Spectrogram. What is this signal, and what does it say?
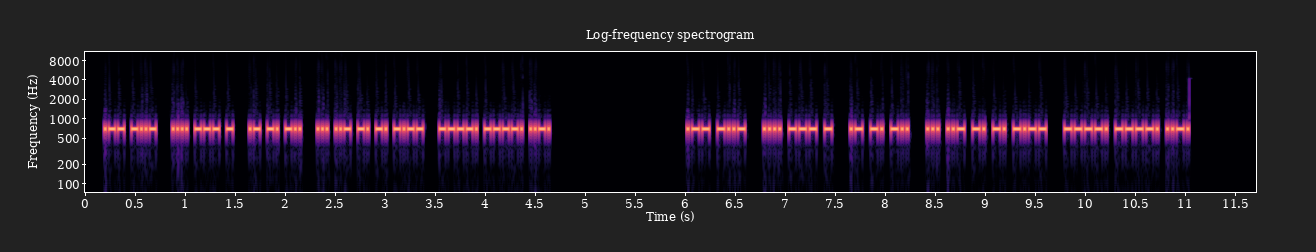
Morse code, heard as a keyed tone, about 44 wpm, 700 Hz. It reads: WX HOT AND SUNNY 99F WX HOT AND SUNNY 99F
